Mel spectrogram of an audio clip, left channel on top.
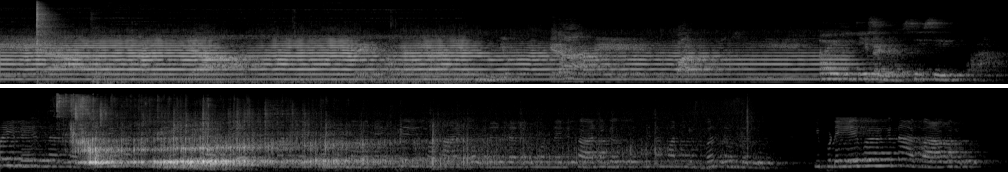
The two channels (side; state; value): both; different; correlation 0.00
